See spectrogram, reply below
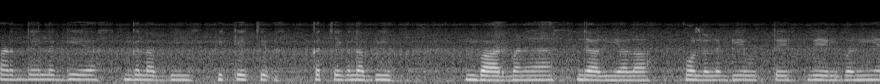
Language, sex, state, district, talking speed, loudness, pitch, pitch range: Punjabi, female, Punjab, Fazilka, 125 wpm, -18 LUFS, 210 Hz, 200-220 Hz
